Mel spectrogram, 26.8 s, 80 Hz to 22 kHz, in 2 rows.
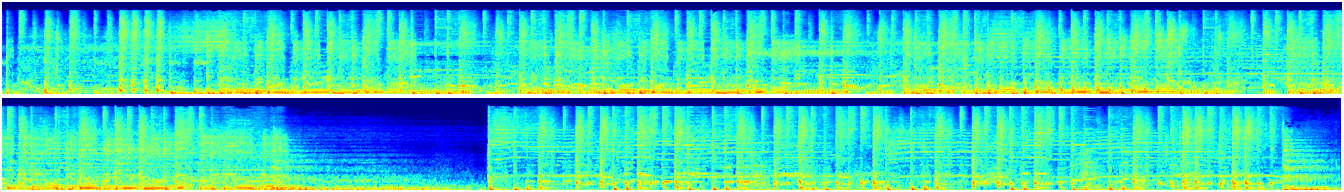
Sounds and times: Music: 0.0 - 26.7.

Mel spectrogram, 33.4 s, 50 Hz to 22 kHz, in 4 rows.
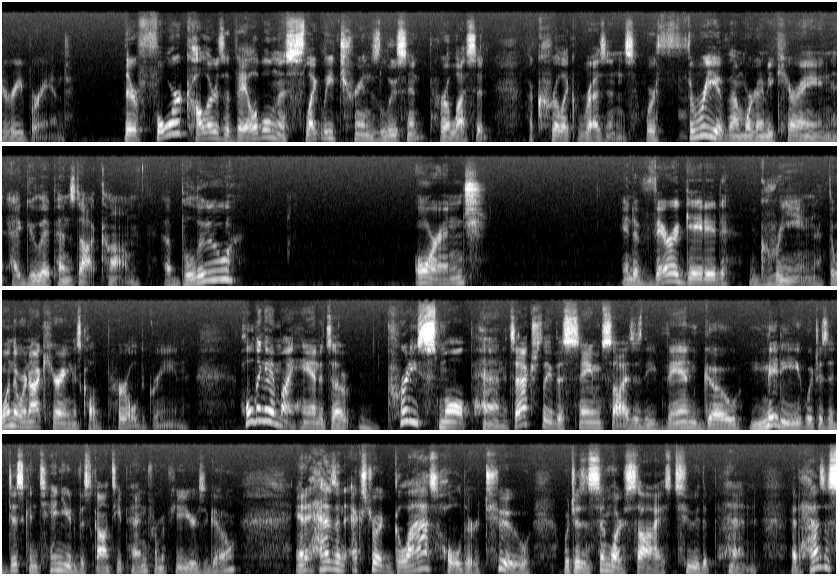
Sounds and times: Speech: 0.0 - 10.8, 12.5 - 13.3, 14.5 - 27.4, 28.0 - 33.3.

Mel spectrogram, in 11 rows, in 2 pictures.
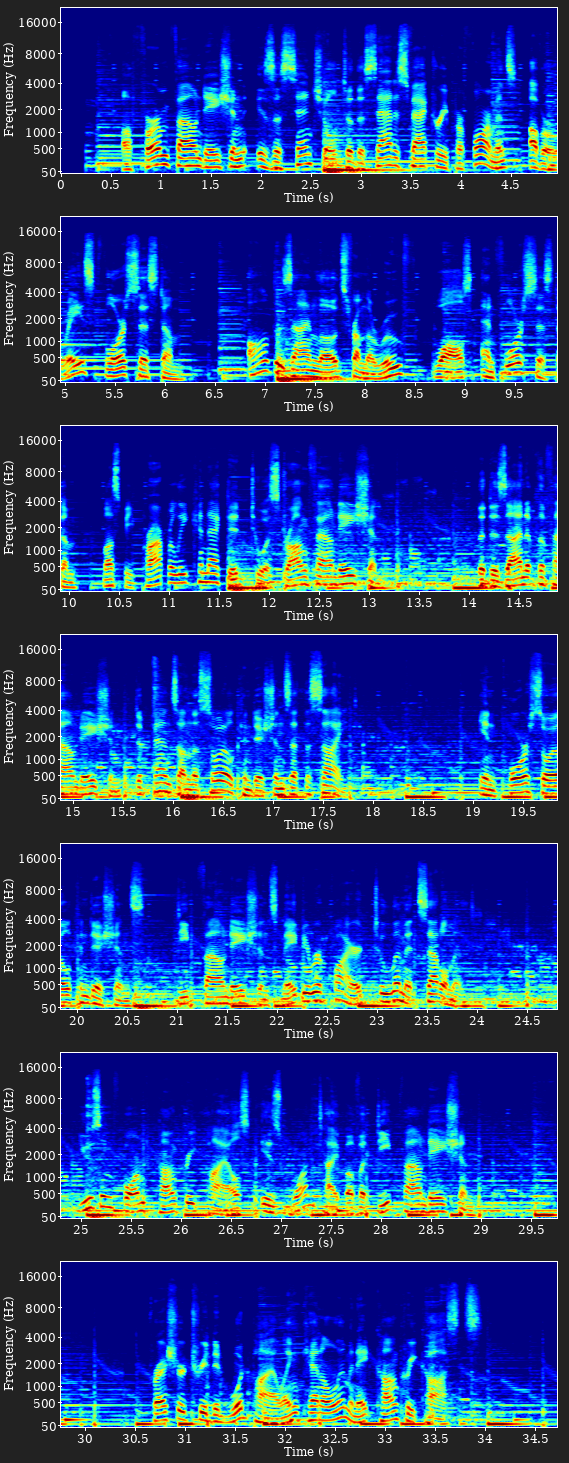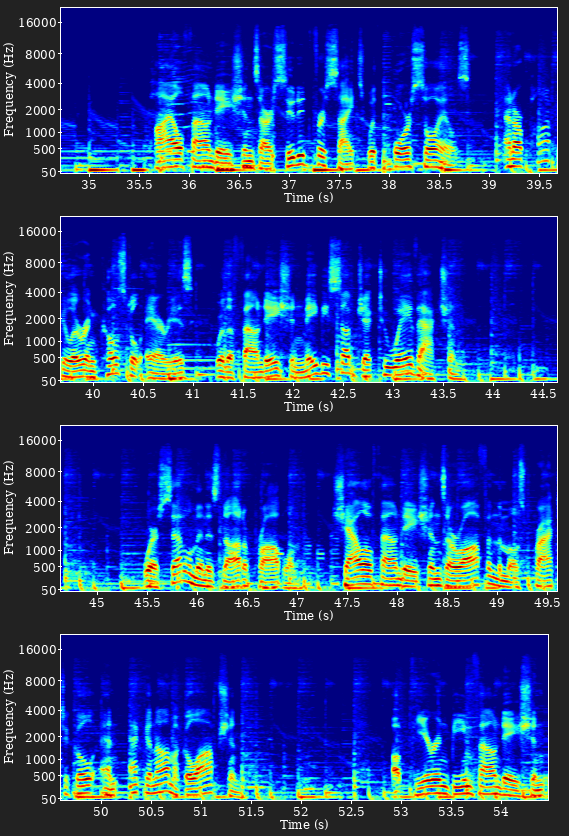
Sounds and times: Music: 0.3 - 54.4
Speech: 0.6 - 6.2, 6.9 - 13.2, 14.2 - 17.9, 19.1 - 24.0, 25.0 - 29.0, 30.7 - 34.0, 35.7 - 43.8, 45.5 - 51.5, 53.0 - 54.4.

